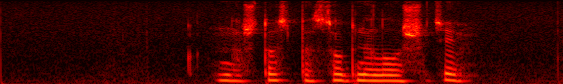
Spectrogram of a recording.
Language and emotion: Russian, neutral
